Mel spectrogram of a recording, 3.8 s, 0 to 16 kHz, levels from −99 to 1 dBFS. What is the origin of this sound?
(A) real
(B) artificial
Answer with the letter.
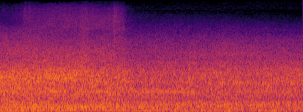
A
